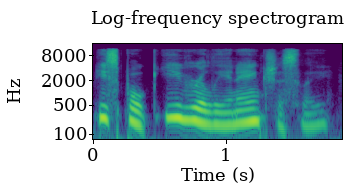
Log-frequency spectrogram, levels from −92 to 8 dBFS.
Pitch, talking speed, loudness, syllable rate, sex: 190 Hz, 160 wpm, -17 LUFS, 5.7 syllables/s, female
